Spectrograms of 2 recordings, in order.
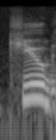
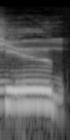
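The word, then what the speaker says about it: Kub: So Cube Systems, and find out more at Cube, spelled with a K. K-U-B. Cube.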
